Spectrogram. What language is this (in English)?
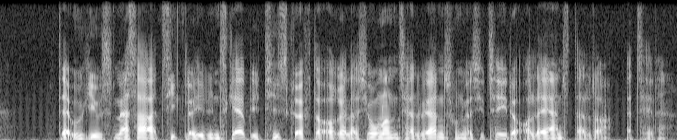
Danish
